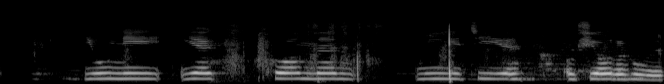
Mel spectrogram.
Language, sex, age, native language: Icelandic, male, 12, Icelandic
